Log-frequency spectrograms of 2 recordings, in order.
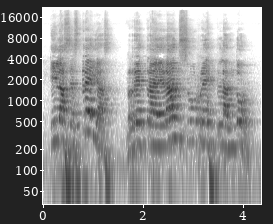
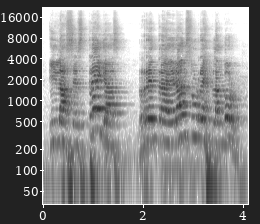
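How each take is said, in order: No difference in how they are said.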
